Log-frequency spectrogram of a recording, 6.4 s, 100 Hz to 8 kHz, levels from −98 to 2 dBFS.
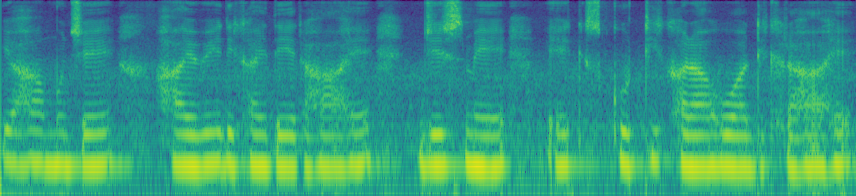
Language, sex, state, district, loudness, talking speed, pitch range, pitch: Hindi, female, Arunachal Pradesh, Papum Pare, -16 LUFS, 140 wpm, 195-205 Hz, 200 Hz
